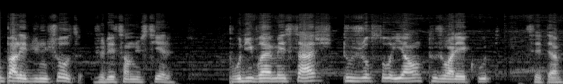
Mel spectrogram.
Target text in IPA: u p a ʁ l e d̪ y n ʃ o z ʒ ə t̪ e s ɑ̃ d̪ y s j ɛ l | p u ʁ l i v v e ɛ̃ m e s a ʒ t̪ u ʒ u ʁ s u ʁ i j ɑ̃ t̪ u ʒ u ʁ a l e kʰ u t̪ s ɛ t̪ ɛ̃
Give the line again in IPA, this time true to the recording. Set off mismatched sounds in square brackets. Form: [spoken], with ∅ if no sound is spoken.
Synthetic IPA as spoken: u p a ʁ l e d̪ y n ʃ o z ʒ ə [d̪] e s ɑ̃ d̪ y s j ɛ l | p u ʁ l i v [ʁ] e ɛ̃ m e s a ʒ t̪ u ʒ u ʁ s u ʁ i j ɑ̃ t̪ u ʒ u ʁ a l e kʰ u t̪ s ɛ t̪ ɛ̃

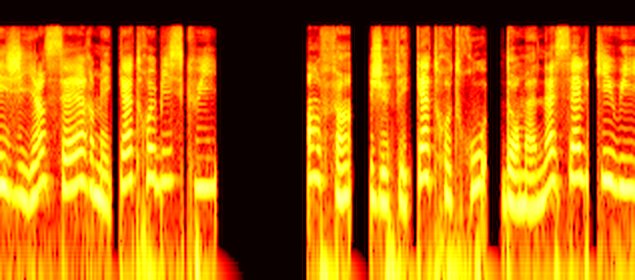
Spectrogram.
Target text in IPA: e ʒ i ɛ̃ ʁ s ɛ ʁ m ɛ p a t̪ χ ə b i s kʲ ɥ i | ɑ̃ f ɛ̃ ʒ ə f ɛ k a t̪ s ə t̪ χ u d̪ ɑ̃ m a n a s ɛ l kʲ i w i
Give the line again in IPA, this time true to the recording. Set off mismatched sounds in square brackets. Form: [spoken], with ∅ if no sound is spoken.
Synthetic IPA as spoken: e ʒ i ɛ̃ [∅] s ɛ ʁ m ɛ [k] a t̪ χ ə b i s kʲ ɥ i | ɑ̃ f ɛ̃ ʒ ə f ɛ k a t̪ [χ] ə t̪ χ u d̪ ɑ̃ m a n a s ɛ l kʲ i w i

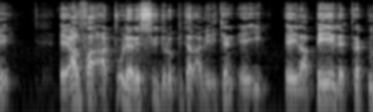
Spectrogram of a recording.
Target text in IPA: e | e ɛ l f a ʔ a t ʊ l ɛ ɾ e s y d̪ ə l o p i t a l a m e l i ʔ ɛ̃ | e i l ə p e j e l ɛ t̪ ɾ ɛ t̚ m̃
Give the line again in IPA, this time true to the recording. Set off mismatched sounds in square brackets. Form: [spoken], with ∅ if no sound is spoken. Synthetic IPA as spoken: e | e [a] l f a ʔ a t [u] l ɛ ɾ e s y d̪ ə l o p i t a l a m e [ɾ] i [k] ɛ̃ | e i l [a] p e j e l ɛ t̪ ɾ ɛ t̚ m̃

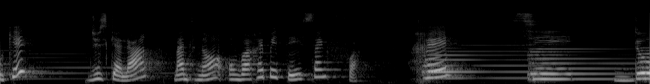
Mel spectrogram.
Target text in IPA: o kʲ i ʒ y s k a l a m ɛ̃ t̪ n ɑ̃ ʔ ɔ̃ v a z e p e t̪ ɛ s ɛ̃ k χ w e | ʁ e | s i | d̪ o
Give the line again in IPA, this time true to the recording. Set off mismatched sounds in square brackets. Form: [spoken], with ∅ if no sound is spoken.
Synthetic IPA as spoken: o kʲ [e] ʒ y s k a l a m ɛ̃ t̪ n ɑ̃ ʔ ɔ̃ v a [ʁ] e p e t̪ [e] s ɛ̃ k [f] w [a] | ʁ e | s i | d̪ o

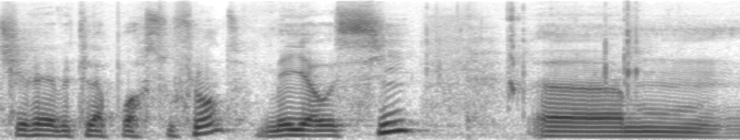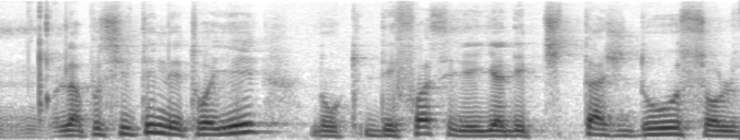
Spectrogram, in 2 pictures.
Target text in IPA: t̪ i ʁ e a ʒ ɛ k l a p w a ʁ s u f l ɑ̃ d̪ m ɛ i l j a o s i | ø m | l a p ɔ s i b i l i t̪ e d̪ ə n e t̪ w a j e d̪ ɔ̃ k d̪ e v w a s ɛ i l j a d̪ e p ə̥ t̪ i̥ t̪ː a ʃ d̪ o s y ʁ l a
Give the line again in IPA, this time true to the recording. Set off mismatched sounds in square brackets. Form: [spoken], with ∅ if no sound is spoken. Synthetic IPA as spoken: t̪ i ʁ e a [v] ɛ k l a p w a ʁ s u f l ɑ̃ [t̪] m ɛ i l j a o s i | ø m | l a p ɔ s i b i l i t̪ e d̪ ə n e t̪ w a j e d̪ ɔ̃ k d̪ e [f] w a s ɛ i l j a d̪ e p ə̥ t̪ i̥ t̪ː a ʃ d̪ o s y ʁ l [ə]

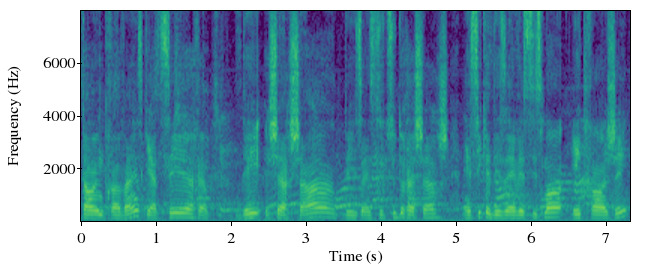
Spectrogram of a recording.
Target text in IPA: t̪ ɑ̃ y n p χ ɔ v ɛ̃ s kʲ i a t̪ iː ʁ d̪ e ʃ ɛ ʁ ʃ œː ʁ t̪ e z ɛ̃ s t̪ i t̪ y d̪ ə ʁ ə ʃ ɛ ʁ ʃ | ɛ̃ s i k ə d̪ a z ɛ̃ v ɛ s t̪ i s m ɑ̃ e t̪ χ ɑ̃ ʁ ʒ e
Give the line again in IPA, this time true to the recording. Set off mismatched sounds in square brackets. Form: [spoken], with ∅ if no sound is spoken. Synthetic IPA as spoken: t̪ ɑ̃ y n p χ ɔ v ɛ̃ s kʲ i a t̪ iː ʁ d̪ e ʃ ɛ ʁ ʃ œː ʁ [d̪] e z ɛ̃ s t̪ i t̪ y d̪ ə ʁ ə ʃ ɛ ʁ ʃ | ɛ̃ s i k ə d̪ [e] z ɛ̃ v ɛ s t̪ i s m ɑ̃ e t̪ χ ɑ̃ [∅] ʒ e

